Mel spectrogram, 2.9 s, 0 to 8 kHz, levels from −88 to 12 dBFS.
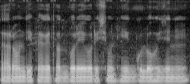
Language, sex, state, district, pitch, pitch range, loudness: Chakma, male, Tripura, Dhalai, 85 Hz, 80-85 Hz, -14 LUFS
